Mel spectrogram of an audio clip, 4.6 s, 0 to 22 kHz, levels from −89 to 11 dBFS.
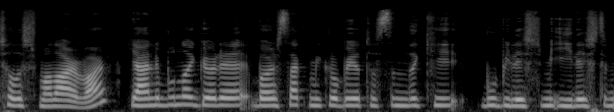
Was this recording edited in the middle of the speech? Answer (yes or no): yes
